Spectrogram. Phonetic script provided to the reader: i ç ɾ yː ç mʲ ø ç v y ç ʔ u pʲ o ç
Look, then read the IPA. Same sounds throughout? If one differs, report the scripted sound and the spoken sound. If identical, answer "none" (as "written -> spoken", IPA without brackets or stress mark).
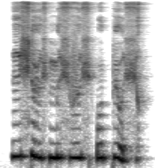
ø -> u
